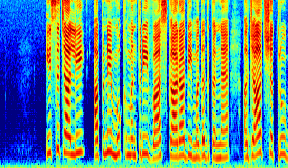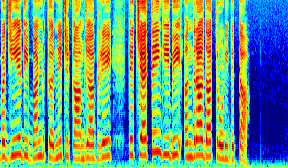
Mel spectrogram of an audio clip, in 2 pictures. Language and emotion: Dogri, neutral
